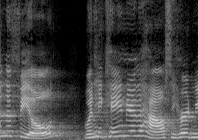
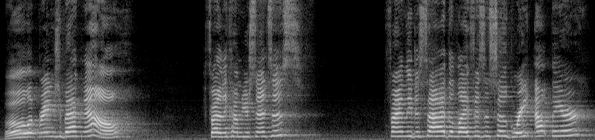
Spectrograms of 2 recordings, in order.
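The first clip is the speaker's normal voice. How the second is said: mock sneering father; 4 semitones higher than usual. Father mocking his runaway son, snide and higher. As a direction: sneer it like a grudging parent. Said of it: "the father doesn't sit back going".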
